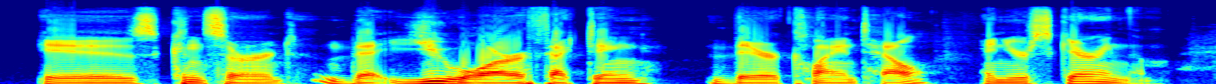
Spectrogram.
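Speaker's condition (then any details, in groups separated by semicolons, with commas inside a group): No condition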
